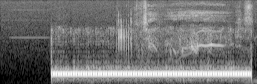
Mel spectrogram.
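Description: A single steady electronic ringing tone from an outgoing phone call sounds for about two seconds, loud and even, then cuts off, with faint background noise and no one picking up, while another caller is on hold.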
